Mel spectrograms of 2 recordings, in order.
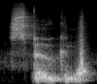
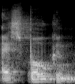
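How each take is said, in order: First: The word starts directly with the s sound. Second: An extra vowel is added before the s. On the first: The speaker calls it right. "but spoken" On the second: The speaker calls it wrong. "It's not as spoken"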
